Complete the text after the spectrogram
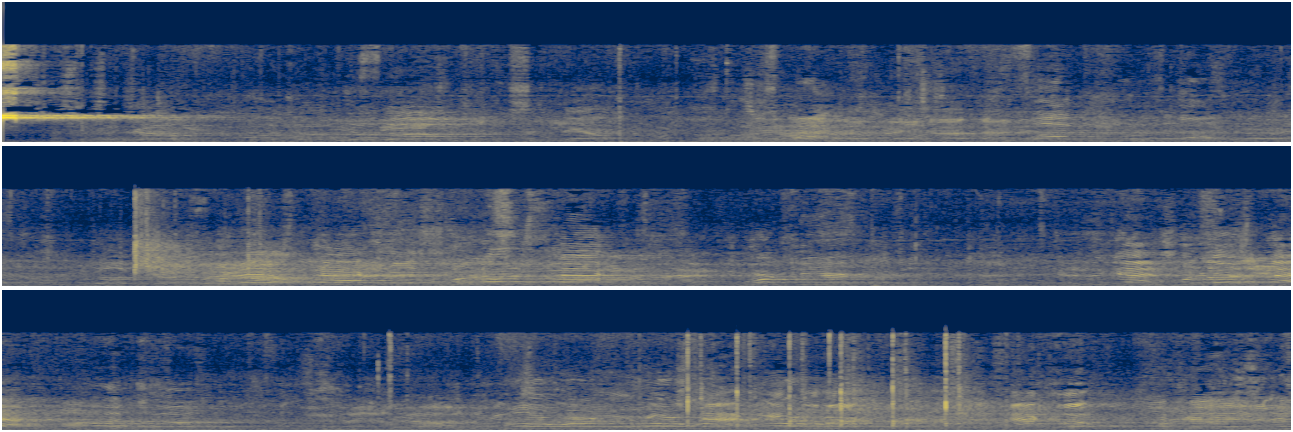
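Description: Spectators shout and cheer encouragement.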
